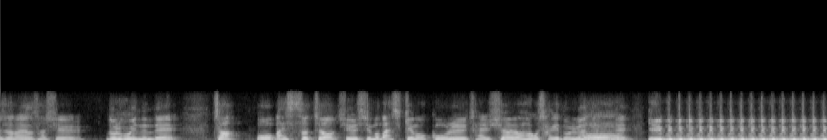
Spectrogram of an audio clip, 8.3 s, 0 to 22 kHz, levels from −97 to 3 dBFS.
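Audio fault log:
Throughout: AMR wideband (HD Voice) codec, and the damage is plainly audible. The speech has that rough, raspy edge you get from AMR-WB at one of its lowest rates, which fits roughly 8.85 kbit/s. Nothing reaches past about 7.5 kHz, and the top band is synthesised noise, not real detail.
6.69 to 8.28 s: broken-record loop. A 103 ms chunk repeats back to back right to the end, around fifteen times, so everything after that point is gone. Most likely the player or stream stalled and kept resending its last fragment.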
